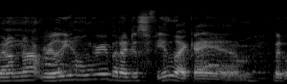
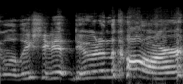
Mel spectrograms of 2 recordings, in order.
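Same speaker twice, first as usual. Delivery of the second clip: much louder, higher, through laughter; laughing quip; 10 semitones higher, 19 dB louder than usual. Retold or imitated. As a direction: crack up while teasing. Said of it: "And I'm like".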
